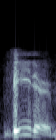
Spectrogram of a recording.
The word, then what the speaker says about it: Beter: How do you spell that? – Beter. B-E-T-E-R. It's Peter Beter.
